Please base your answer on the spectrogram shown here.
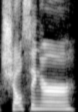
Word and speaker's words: Schlesinger: What's the most common mispronunciation, or is there one? What Dana just did deliberately or not? I can't tell if it's a bit. No, I was kidding. Okay, thank God. It's Schlesinger, Schlesinger, but I don't even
